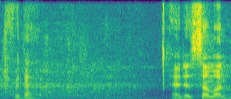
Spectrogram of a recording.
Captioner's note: audience laughing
